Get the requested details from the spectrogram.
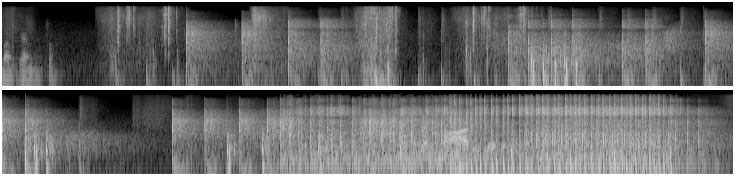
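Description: Quick footsteps thud across a hard floor.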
